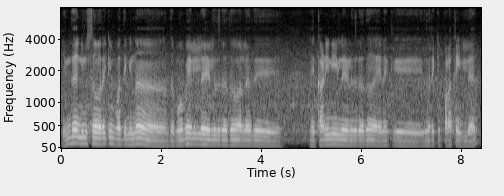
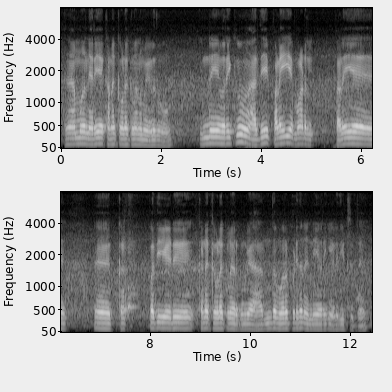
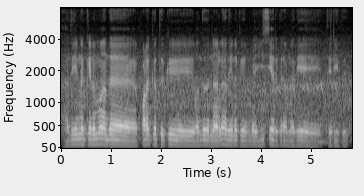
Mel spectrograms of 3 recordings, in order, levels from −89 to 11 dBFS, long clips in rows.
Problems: constant background noise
